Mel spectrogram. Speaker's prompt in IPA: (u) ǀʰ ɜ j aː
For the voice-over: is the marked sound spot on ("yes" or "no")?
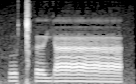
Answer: no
